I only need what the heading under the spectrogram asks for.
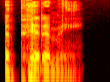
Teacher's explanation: this noun has 4 syllables, and the stress is on that second syllable, epitome.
